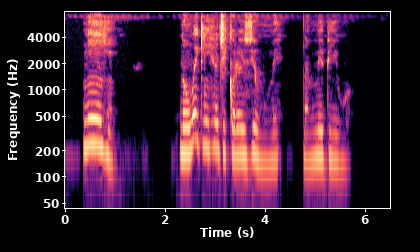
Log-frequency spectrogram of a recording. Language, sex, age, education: Igbo, female, 15-29, tertiary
